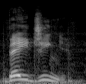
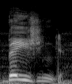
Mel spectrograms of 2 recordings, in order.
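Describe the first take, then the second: First: The j sounds hard, like dj. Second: The j sounds soft, like zh. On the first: "la prononciation habituelle du J ... plus proche de la prononciation chinoise" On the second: "le son je, c'est-à-dire sans le son de devant"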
